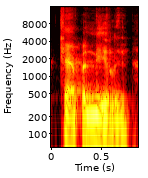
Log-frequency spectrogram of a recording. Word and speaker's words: Campanile: Campanile.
